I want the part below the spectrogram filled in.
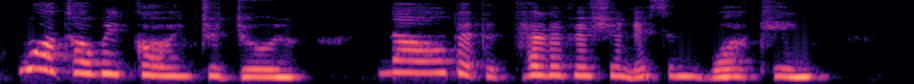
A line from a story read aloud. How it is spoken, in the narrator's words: Xiaoming sighs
